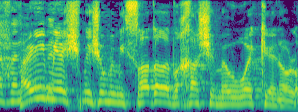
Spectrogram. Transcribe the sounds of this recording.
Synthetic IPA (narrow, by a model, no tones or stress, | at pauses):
haimjeʃmiʃumimisʁad̪haʁevaχaʃemeuʁekenolo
